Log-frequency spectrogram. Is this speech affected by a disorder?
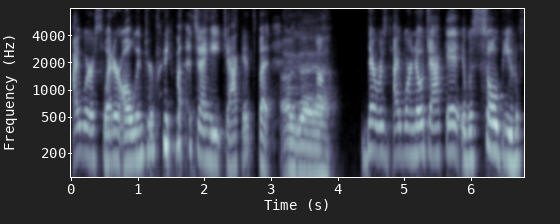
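No.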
